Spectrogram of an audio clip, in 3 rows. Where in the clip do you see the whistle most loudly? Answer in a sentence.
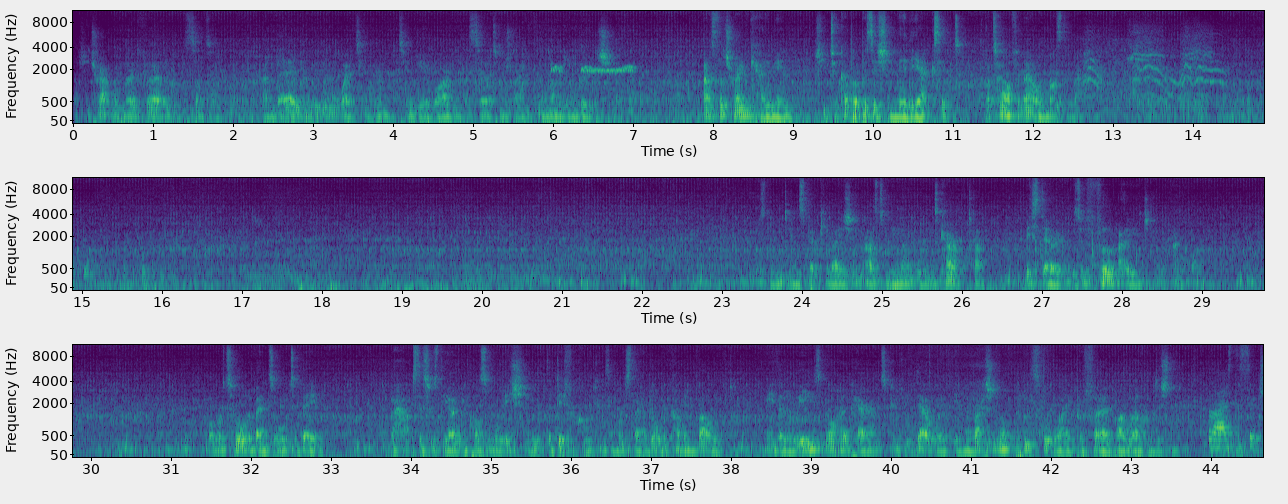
The volume of the whistle peaks at 7 seconds.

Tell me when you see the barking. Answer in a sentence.
The barking can be heard from 12.6 to 14.5 s.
